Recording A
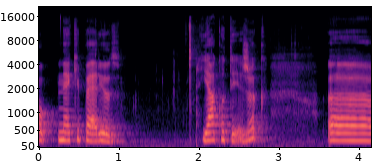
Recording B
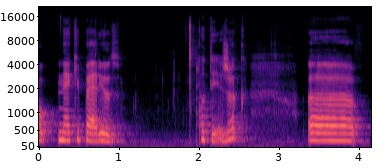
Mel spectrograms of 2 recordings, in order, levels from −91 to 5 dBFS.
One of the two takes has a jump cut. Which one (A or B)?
B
